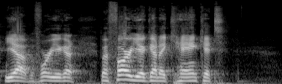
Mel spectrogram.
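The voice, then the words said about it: Put-on Irish accent. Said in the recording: “That was my Irish accent there”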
